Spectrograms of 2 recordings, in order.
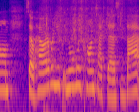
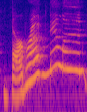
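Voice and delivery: gasp, then the name slow and much higher; excited announcement; 12 semitones higher, much slower than usual. Real, not acted. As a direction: announce the winner thrilled. Announcing giveaway winner.

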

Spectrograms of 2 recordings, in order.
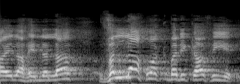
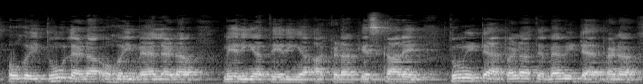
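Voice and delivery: low, measured poem delivery; low-pitched rhythmic verse; verse recitation; 6 semitones lower than usual. Real, not acted.

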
